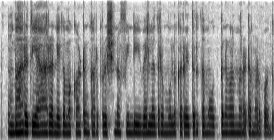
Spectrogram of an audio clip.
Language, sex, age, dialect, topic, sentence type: Kannada, female, 36-40, Dharwad Kannada, agriculture, statement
